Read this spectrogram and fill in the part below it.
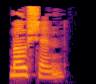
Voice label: "motion", us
